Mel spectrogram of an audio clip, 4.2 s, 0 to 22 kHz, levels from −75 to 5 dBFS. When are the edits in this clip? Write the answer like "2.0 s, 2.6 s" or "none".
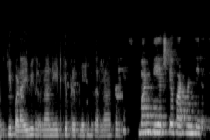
2.4 s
